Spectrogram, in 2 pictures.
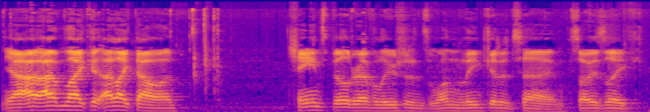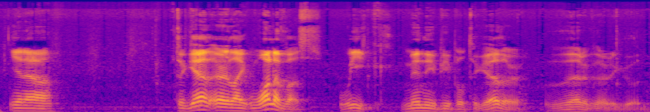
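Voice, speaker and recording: A gaming content creator with a fairly low voice talks at an unhurried pace while ranking video game voice lines. His reaction commentary is casual, informal, and rambling, as he thinks aloud.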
